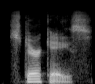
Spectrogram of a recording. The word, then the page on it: staircase: American English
